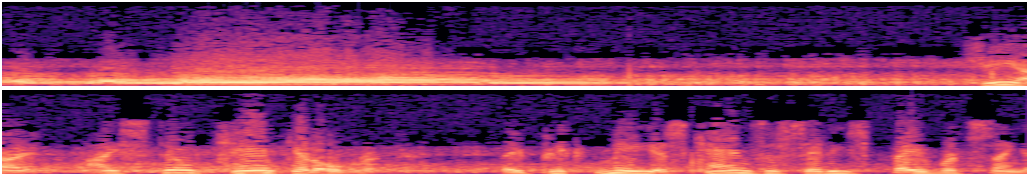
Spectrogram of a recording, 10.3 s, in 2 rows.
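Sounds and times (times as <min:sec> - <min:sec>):
multi-toned train whistle: 0:00.0 - 0:03.8
moving train rumbling: 0:00.0 - 0:10.2
speech: 0:04.9 - 0:10.2.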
